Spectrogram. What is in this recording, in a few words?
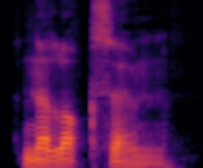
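"naloxone", British English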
